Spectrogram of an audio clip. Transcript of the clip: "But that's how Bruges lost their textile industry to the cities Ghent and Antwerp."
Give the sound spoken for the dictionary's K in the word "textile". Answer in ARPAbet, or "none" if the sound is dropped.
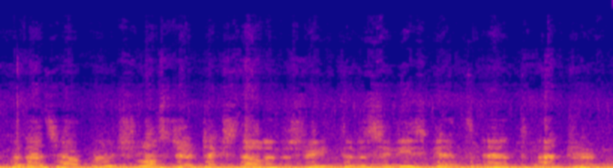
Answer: K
